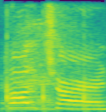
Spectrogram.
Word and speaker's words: culture: قولوا معايا: فود، food, nature, and culture. وقلنا يا حبايب قلبي الاربع حروف، ركز معايا، اللي هم TURE اللي في اخر الكلمه بتتنطق اتشر، بتتنطق TURE بتتنطق اتشر. قول معايا: nature, culture, nature.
